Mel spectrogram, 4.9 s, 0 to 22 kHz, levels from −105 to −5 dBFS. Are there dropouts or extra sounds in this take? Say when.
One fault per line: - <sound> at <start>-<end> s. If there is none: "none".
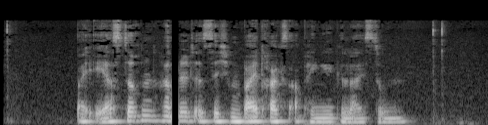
- dropout at 1.7-1.8 s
